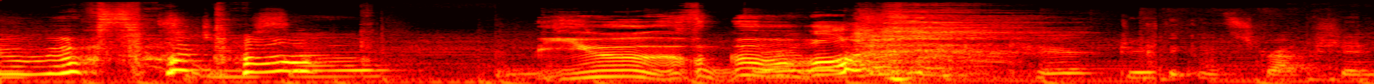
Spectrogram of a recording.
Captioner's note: laughs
